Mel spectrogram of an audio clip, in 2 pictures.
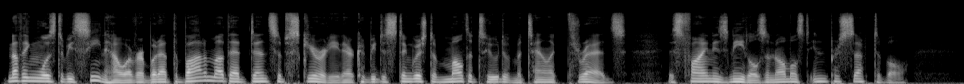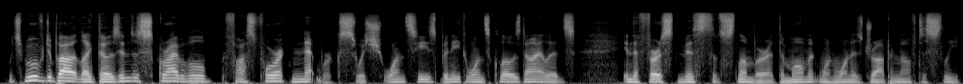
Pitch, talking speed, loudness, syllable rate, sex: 115 Hz, 190 wpm, -21 LUFS, 5.9 syllables/s, male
